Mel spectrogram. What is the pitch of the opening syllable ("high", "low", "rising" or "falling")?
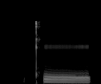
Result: low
